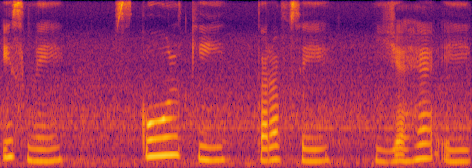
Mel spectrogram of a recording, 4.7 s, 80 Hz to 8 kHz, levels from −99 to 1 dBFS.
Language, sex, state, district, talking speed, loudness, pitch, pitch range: Hindi, female, Haryana, Rohtak, 90 wpm, -18 LUFS, 225 Hz, 205-255 Hz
